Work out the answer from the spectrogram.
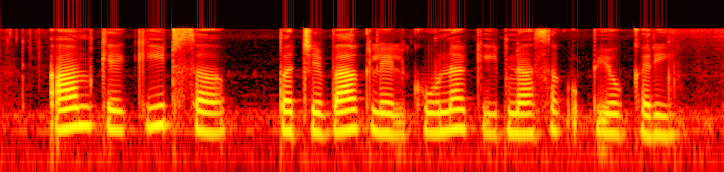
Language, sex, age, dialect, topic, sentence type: Maithili, female, 25-30, Southern/Standard, agriculture, question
